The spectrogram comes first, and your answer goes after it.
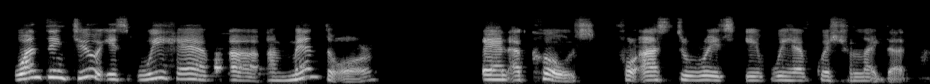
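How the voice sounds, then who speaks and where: Speaking very slowly with a non-native accent, a woman uses a fairly high voice whose pitch swings very widely. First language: not English. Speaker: online business promoter. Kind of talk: live chat interview. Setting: live stream. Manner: halting.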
